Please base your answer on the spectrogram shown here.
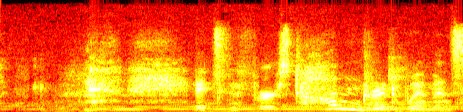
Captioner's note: scoffing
